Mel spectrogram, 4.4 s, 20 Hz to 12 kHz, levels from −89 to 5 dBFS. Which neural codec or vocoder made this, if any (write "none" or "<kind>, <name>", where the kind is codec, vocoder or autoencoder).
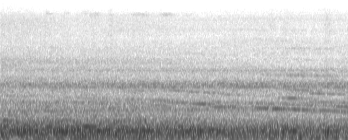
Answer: none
